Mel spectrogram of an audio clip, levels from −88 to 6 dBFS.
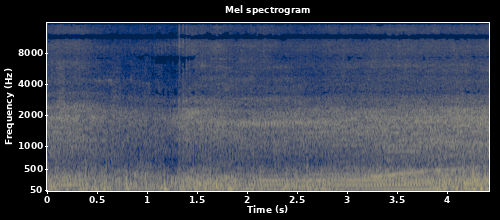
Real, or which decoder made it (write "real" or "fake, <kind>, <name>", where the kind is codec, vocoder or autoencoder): real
